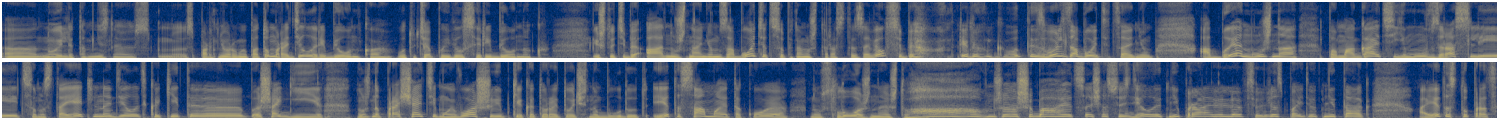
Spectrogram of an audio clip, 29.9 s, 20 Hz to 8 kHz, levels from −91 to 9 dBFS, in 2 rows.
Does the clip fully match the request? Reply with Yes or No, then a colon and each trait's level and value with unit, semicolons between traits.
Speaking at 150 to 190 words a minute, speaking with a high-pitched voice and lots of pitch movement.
Yes: fast, 160 wpm; high, 195 Hz; wide, 6.3 semitones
